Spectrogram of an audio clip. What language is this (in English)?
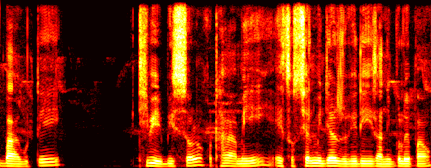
Assamese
